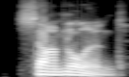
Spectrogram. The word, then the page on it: somnolent: American English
